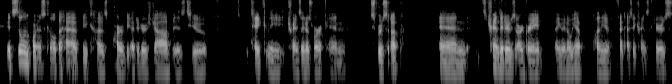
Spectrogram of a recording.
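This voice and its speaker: A man speaks with a Cantonese accent at a moderate pace. Long pauses come often. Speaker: manga editor. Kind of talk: panel discussion. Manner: hesitant, many fillers.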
